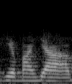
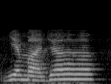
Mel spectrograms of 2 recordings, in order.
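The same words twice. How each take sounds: First: The name is said in a non-Brazilian way. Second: The name is said in a Brazilian way. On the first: "I sound silly when I say" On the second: "in Brazil it's"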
